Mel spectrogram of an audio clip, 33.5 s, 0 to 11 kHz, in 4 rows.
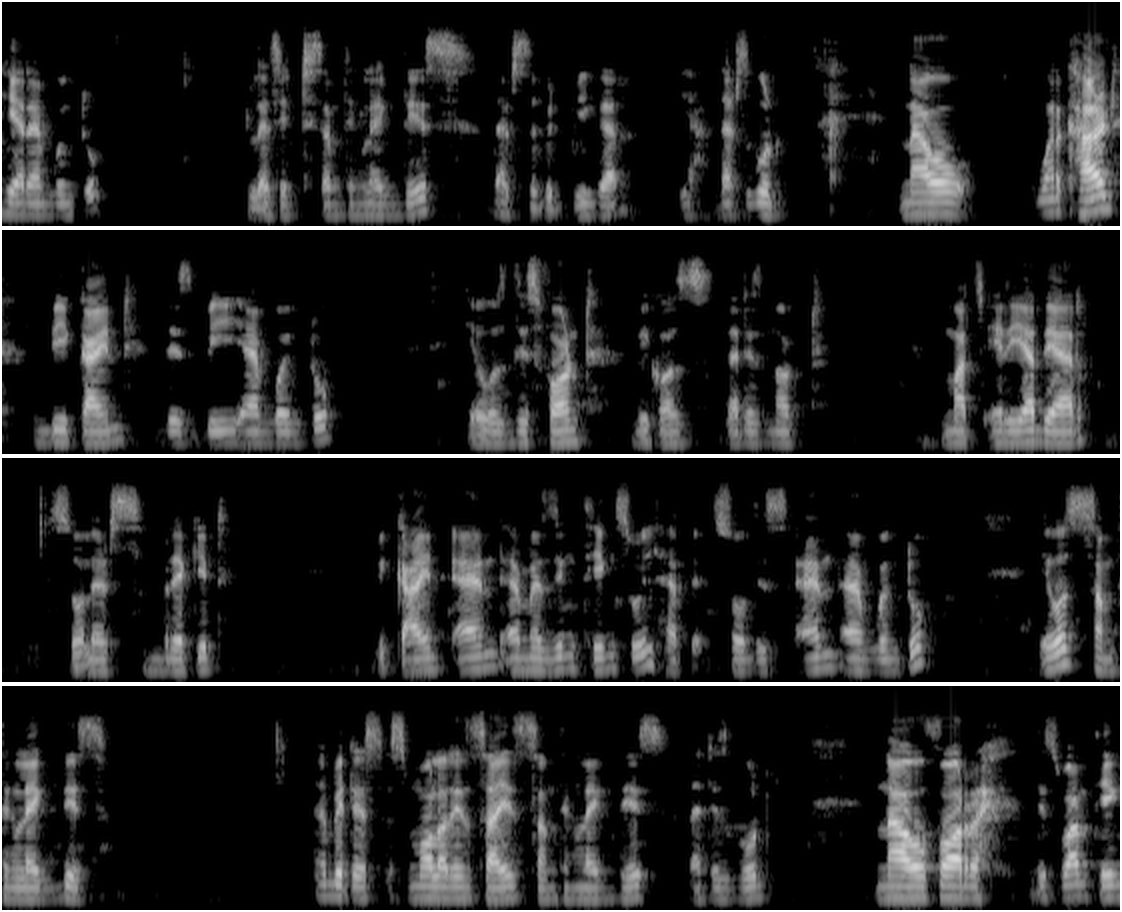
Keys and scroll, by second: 0.0 Right, 0.2 Right, 0.4 Right, 0.6 Right, 0.8 Right, 1.3 Right, 2.0 Right, 11.9 v, 12.5 shift+v, 29.4 alt+shift+Down.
